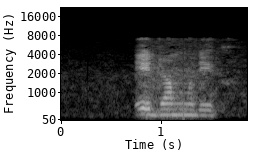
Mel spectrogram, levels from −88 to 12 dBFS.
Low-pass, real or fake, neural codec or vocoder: 7.2 kHz; real; none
